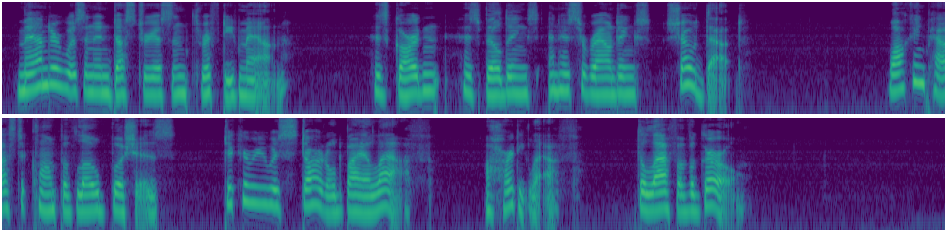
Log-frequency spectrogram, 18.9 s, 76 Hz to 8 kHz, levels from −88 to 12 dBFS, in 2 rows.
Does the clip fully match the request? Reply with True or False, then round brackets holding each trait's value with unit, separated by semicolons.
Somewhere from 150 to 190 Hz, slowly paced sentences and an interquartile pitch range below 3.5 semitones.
True (185 Hz; 120 wpm; 2.9 semitones)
